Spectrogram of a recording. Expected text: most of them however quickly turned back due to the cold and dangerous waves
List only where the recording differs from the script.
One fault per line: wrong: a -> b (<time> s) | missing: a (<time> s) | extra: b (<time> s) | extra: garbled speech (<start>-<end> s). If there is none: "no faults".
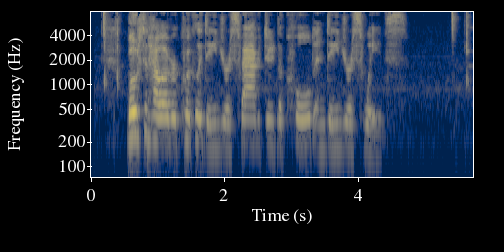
missing: them (0.9 s)
wrong: turned -> dangerous (1.7 s)
missing: to (2.8 s)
